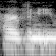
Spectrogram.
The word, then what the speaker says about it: Harvoni: came along Carboni our harvoni depending on who you ask the drug rat said they liked the idea of Harvin II rhyming with harmony so that's what I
